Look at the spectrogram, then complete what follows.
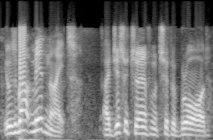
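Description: A man's voice: fairly high pitch, big pitch swings, brisk. Wry man telling stories from a podium. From England. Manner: wry storytelling with dry asides. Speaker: conference speaker. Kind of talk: keynote speech at a podium. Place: conference hall with a seated audience. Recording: dull, lo-fi sound.

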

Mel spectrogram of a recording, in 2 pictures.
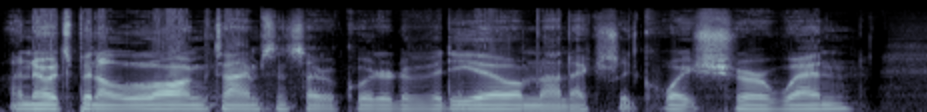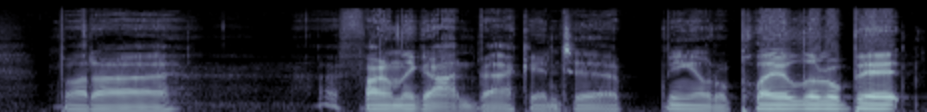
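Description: A young man hosting his channel, giving relaxed gameplay commentary, his voice a bit off from getting over the flu, thinking aloud with pauses and restarts. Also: lowish voice, clear, resonant tone, dry recording, clean studio sound. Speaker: YouTube channel host. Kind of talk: casual gameplay commentary over screen recording.

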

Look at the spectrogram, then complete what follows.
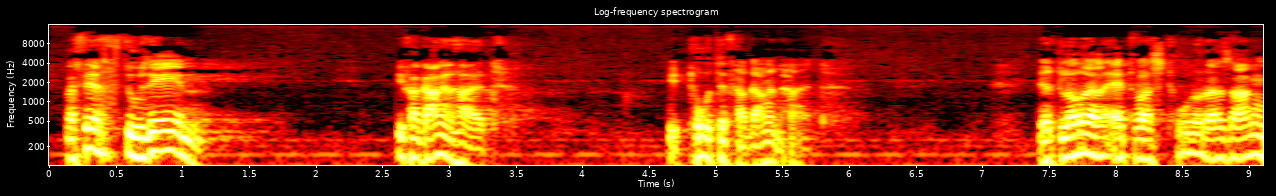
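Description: An actor playing a troubled middle-aged history professor in a German radio play, with formal, intense, emotional delivery and a gravelly voice. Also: male voice, on the high side, a bit bright. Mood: agitated, scolding.

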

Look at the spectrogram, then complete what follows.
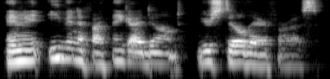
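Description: Gravelly man reading, off the mic. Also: fairly high pitch, normal speed, dark tone, distant mic. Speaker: kids' devotional reader. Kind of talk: scripted devotional reading and prayer for children.

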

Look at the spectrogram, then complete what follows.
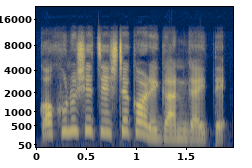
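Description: A woman's voice: high-pitched, sing-song, moderate pace, no echo, clean studio sound. A woman narrating a scripted children's story, expressively, as if speaking to young listeners.

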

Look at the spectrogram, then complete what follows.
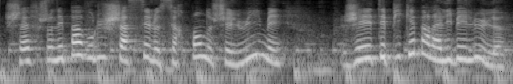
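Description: A woman's voice: sits high, expressive, moderate pace, a little mellow, soft background music, voice pushed up. A woman voicing a young village woman who apologetically explains what happened. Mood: apologetic.

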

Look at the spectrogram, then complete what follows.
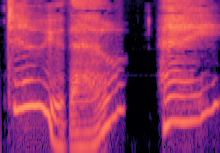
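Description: Storybook old miser: high swooping cracked voice, slow and husky, sly, fearful, wheedling. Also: male voice, huge pitch swings, darkish tone, dry recording, studio quality, heavily acted. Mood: forced mirth, faltering. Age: older. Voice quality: croaking, wheezy cackle, husky and cracked. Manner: faltering, wheedling, repeats himself. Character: anxious, sly, cowardly old miser, tittering bridegroom.

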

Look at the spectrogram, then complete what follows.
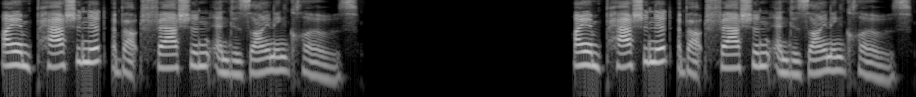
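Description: A woman teacher reading short sentences slowly and clearly, each one said several times for learners to repeat. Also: medium pitch, darkish tone, no room sound, studio quality. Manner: careful, clear enunciation. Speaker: English teacher. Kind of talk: slow repeated drill sentences.

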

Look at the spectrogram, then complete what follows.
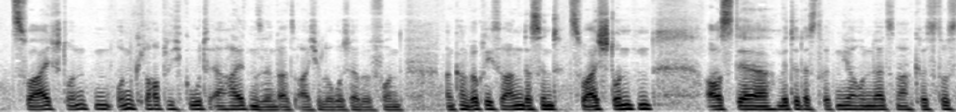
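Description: A man with a soft, mellow and fairly low voice explains as an expert in an interview. There is faint noise around him. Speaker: archaeology expert.

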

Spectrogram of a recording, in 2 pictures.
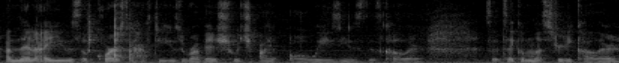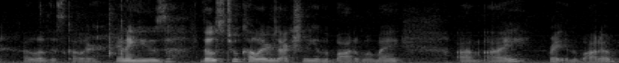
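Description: Young woman, low voice, sick and congested, casual chatty beauty vlogger on a phone, trails into whispers. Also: steady tone, fairly quick, vocal fry, background noise. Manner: chatty, filler-heavy, trails off to near whispers. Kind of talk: casual makeup tutorial chat. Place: small bedroom at home. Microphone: phone camera at arm's length.

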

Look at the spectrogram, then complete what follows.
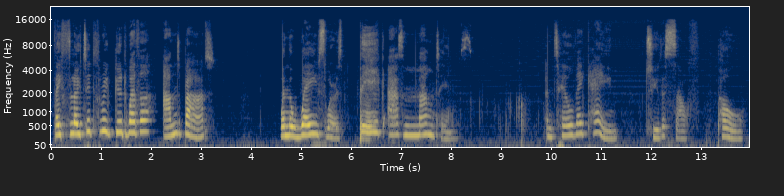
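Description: Slow, mellow woman reading a storybook. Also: sits high, rough recording. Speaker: storybook reader. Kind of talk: expressive children's storybook reading. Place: indoor room by a Christmas tree. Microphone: camera a short distance away.

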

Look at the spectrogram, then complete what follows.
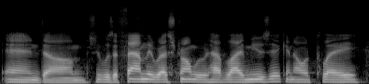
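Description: A man's voice: on the low side, level tone, fast, a little mellow, smooth. A young man from Los Angeles, a guest in a TV studio interview, telling stories in a chatty way with lots of "you know" and "like". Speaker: guest musician. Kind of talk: casual interview storytelling. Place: indoor TV studio set.

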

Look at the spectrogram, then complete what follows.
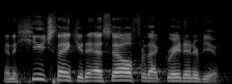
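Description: A man's voice: a little high, quick pace, a bit bright, smooth. A man hosting an event, introducing the next speaker in an upbeat announcing way. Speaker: event host. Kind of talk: emcee introductions. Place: event venue stage. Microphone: handheld microphone. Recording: music playing under the voice.

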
